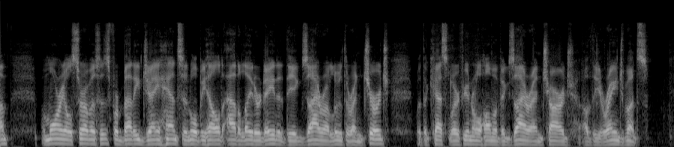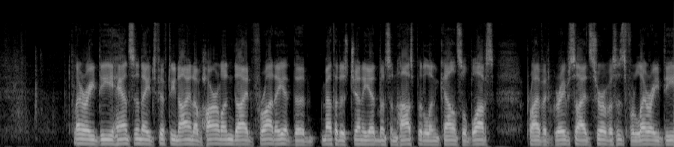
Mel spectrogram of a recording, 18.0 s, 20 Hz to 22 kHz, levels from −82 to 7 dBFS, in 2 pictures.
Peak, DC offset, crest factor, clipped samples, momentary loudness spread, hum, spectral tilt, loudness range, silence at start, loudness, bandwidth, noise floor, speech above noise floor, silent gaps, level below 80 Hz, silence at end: -10 dBFS; under 0.1%; 14 dB; under 0.1%; 6 LU; none; -5 dB/octave; 3 LU; 0 s; -25 LUFS; 11.5 kHz; -54 dBFS; 30 dB; none; -60 dBFS; 0 s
